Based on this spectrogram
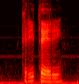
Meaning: criterion, guideline
- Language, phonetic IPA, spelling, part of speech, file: Russian, [krʲɪˈtɛrʲɪj], критерий, noun, Ru-критерий.ogg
